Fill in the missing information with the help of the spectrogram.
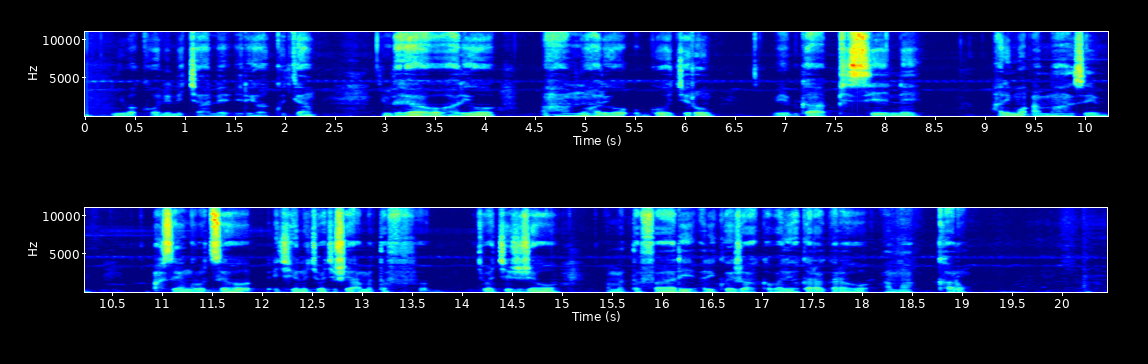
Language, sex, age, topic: Kinyarwanda, male, 25-35, finance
